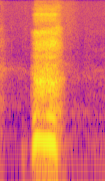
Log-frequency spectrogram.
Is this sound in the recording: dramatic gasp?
yes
